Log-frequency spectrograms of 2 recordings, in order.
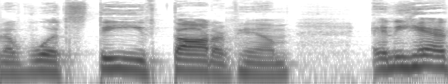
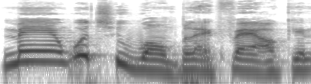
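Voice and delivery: mock irritated, annoyed, put-out tone. Recapping a show, quoting the boy who opens the door, imitating Eli's annoyed voice. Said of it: "in his annoyed voice".

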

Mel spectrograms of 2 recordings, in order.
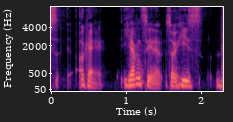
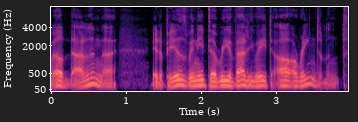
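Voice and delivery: put-on gunslinger accent. Describing a favourite film character, imitating his accent: Doc Holliday accent. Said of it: "the best accent, ... and he's just like".

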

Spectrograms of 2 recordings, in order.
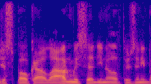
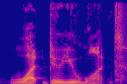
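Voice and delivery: mock stern, severe, slow, drawn-out man's voice. Retelling what a man's voice clearly said, retelling a stern man's voice. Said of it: "he like was very stern about it".

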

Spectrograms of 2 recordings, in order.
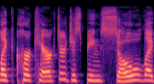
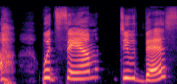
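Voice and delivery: exasperated, out of patience, fed up, pitched up; 6 semitones higher than usual. Retelling a show scene where Melanie gets fed up: imitating a fed-up character. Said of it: "Melanie gets fed up and is like".

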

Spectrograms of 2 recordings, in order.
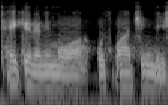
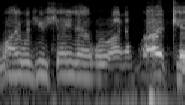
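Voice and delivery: high, dragged-out, complaining voice; 8 semitones higher than usual. Retelling a phone call in which she complains: imitating her complaining on the phone. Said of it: "It was a pretty good impression".

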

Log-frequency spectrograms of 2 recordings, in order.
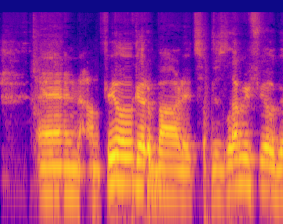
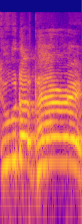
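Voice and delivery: put-on very high, goofy screaming; 14 semitones higher, 3 dB louder than usual. Imagining a Sox home run, acting out Eloy yelling at the hitter rounding second: imitating Eloy screaming. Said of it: "he's screaming at him".

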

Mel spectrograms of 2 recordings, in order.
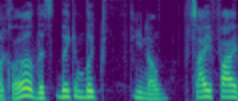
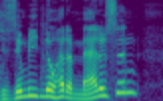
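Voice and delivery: put-on dorky voice, higher; 3 semitones higher than usual. Retelling a movie scene where Brad asks the question: imitating Brad asking stupidly. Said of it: "he asks in a really stupid way".

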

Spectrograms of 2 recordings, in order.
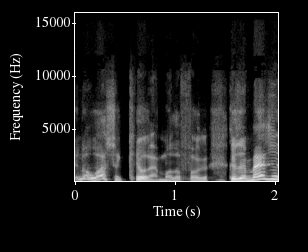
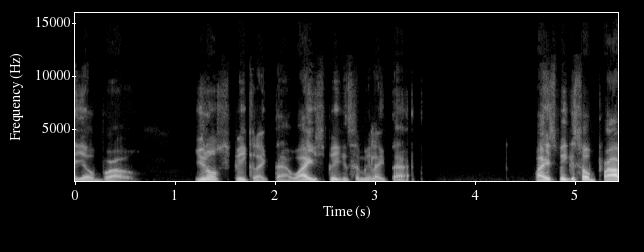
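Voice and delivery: normal talking voice

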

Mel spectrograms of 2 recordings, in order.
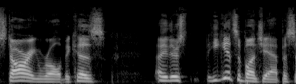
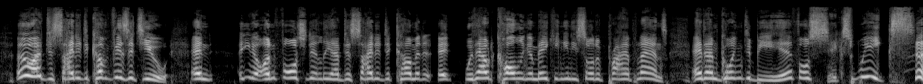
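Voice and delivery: pitched-up alien creature voice; 8 semitones higher, 3 dB louder than usual. Retelling a family story, the speaker voices an unannounced visitor in ALF voice. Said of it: "I'm doing Alf's voice for him".

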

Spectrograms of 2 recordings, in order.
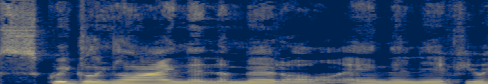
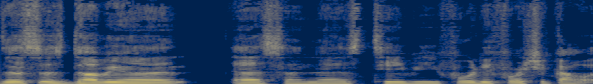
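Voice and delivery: plain

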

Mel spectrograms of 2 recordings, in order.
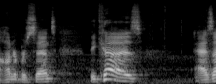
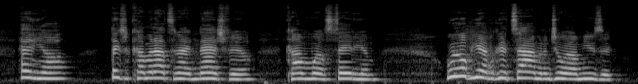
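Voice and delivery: mock 1960s boy-band falsetto stage voice; 13 semitones higher than usual. Imitating a guy greeting a nashville stadium crowd, in a falsetto 1960s boy-band voice. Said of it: "like just a falsetto from just like a 1960s all boy band".

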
